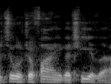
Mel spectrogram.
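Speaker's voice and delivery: ordinary delivery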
